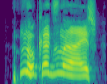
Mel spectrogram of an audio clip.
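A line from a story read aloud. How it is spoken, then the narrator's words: Laughing. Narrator (Russian): рассмеялся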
